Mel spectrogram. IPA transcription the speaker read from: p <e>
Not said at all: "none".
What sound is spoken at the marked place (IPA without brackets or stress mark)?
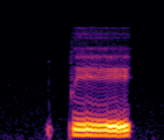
e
